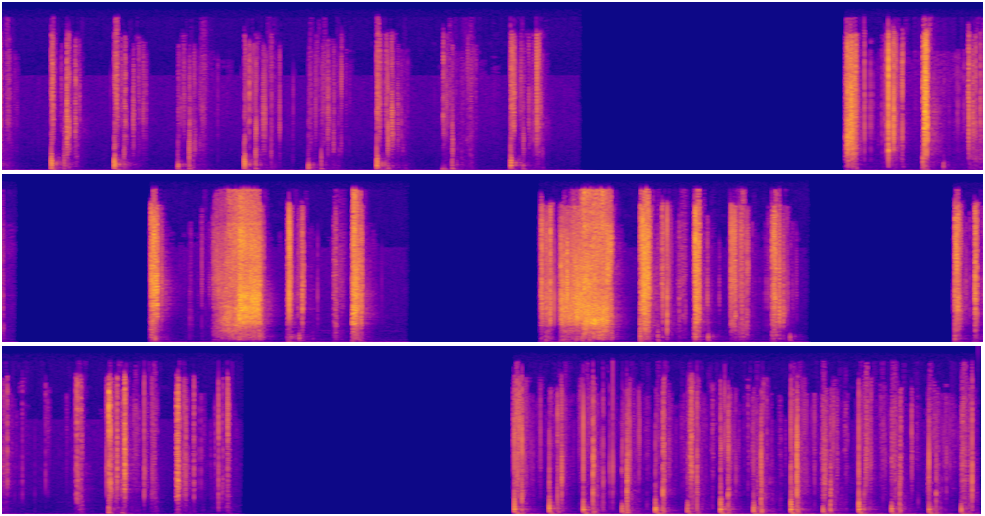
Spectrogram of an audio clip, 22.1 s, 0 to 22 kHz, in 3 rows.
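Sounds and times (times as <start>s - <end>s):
footsteps: 18.6s - 22.0s.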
